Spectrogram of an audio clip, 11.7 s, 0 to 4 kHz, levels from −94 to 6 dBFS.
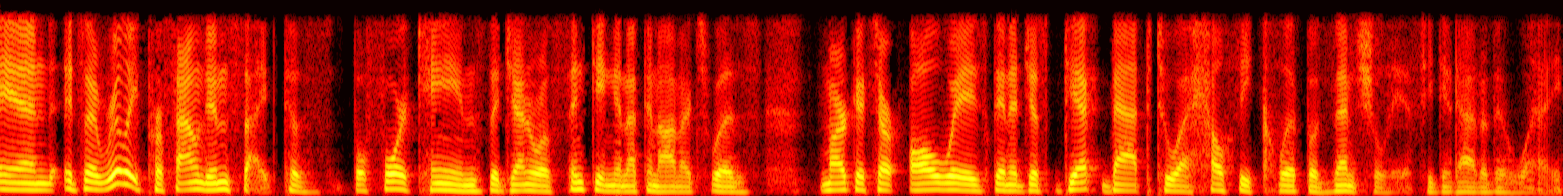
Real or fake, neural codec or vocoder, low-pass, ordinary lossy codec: fake; codec, 16 kHz, 0.5 kbps, FunCodec, trained on Chinese and English, 25 frames a second; 3.6 kHz; AAC, 32 kbps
